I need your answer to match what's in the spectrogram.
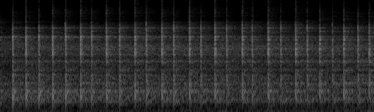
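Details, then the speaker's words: Non-running engine crank turned by hand; sharp metallic taps about two or three per second from loose clearance on a worn rod bearing, rod knock that would be heard at idle. "That noise is a rod knob. Basically, your car will be idling. You'll hear this."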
